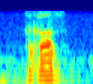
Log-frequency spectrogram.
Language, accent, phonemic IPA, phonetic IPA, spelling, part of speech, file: Armenian, Eastern Armenian, /ʁɑz/, [ʁɑz], ղազ, noun, Hy-ղազ.ogg
- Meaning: 1. goose 2. chump, loser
